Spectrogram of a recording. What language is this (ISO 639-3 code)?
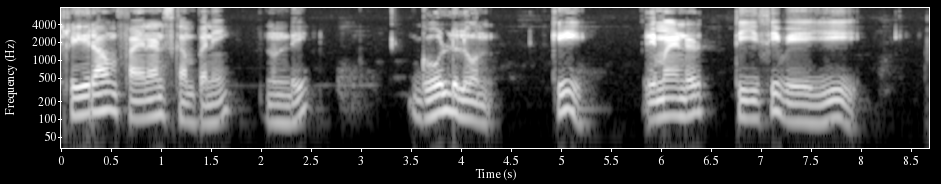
tel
